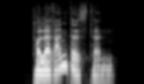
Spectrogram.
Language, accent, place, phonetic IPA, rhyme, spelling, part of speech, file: German, Germany, Berlin, [toləˈʁantəstn̩], -antəstn̩, tolerantesten, adjective, De-tolerantesten.ogg
- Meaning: 1. superlative degree of tolerant 2. inflection of tolerant: strong genitive masculine/neuter singular superlative degree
